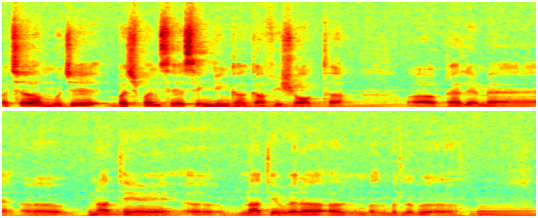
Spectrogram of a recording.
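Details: Stuttering in a young man.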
